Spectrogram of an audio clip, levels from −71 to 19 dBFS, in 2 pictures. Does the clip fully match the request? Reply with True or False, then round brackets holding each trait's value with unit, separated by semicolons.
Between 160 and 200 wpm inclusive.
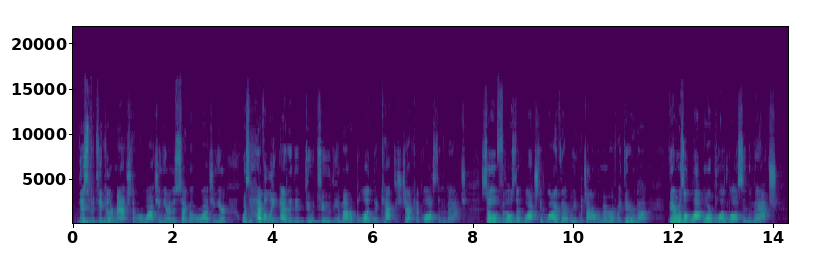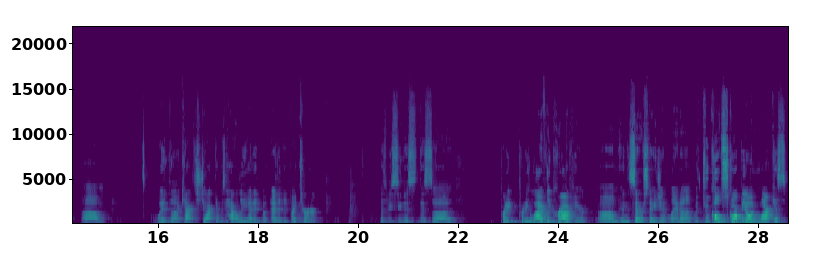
True (195 wpm)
